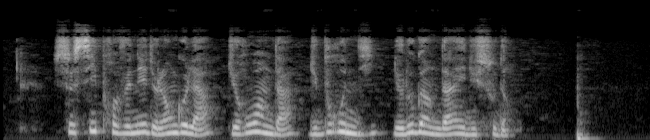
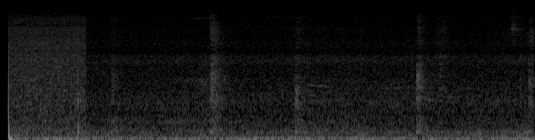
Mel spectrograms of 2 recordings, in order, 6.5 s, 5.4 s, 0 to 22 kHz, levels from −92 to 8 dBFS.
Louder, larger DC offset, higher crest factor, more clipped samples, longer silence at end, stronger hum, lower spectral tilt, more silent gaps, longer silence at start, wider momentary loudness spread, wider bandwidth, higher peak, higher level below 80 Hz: first, -19 LUFS vs -58 LUFS; neither; about the same, 20 dB vs 22 dB; neither; first, 0.6 s vs 0 s; neither; about the same, -4 dB/octave vs -4 dB/octave; neither; first, 0.55 s vs 0.05 s; first, 17 LU vs 6 LU; second, 9.6 kHz vs 16 kHz; first, 0 dBFS vs -34 dBFS; first, -42 dBFS vs -58 dBFS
